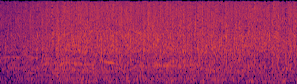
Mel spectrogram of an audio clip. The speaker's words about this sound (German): Applaus. Applaus per Knopfdruck. Das plant die CSU heute auf ihrem kleinen Parteitag.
